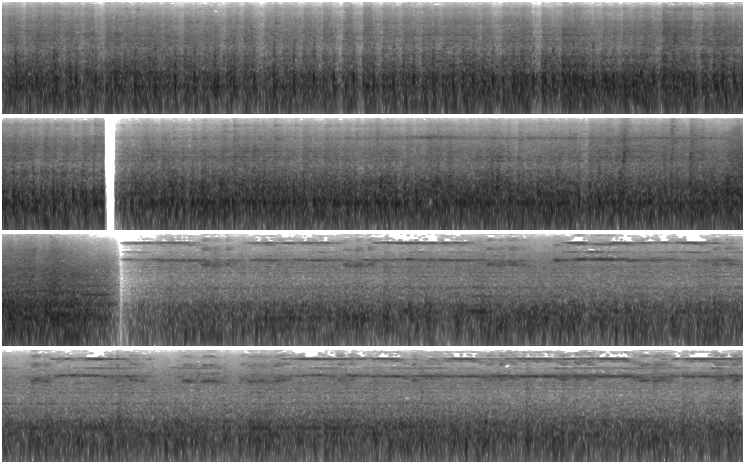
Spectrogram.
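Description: Express passenger train running on the rails, a loud steady rumble of wheels and coaches. After a sudden cut about halfway it runs quieter, with a high, wavering wheel squeal coming and going over the rumble.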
